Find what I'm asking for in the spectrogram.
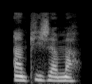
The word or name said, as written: Un pyjama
